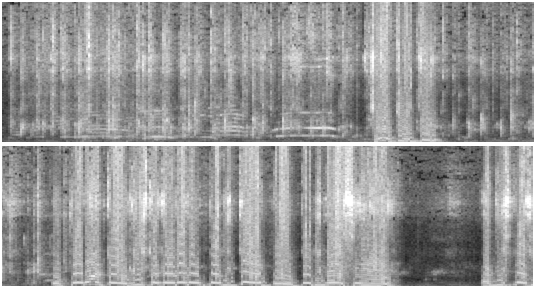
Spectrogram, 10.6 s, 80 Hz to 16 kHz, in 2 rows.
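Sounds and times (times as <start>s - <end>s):
scattered cheers: 0.0s - 6.0s
crowd applauding: 0.0s - 6.7s
speech: 4.0s - 4.8s, 5.8s - 9.3s, 10.1s - 10.6s.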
